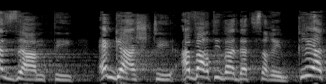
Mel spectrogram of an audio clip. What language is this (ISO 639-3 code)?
heb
